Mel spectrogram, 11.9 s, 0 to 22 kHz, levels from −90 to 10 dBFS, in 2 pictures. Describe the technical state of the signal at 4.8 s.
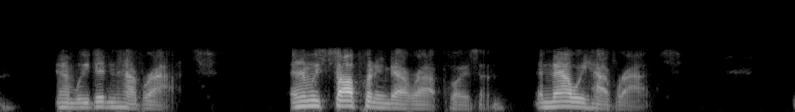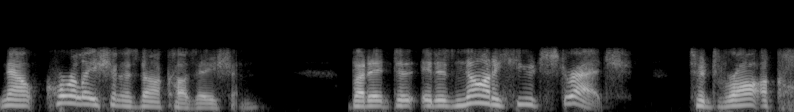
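At 4.8 s the speech carries Opus voice compression, present throughout. Heavy linear-prediction coding at a bitrate that sounds around 8 kbps leaves it muffled, hoarse and slightly robotic.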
